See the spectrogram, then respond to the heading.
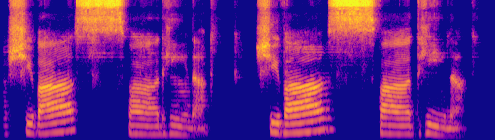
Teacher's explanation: And then again, Shiva Svadhina. So even though they're two separate words, they're still holding after dirgha because the Sva is coming after the A in Shiva.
